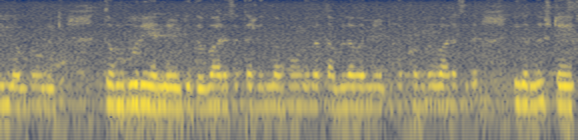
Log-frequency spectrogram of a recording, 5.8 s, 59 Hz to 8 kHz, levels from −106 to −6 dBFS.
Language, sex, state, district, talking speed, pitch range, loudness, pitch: Kannada, female, Karnataka, Chamarajanagar, 135 wpm, 190-200 Hz, -18 LUFS, 195 Hz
